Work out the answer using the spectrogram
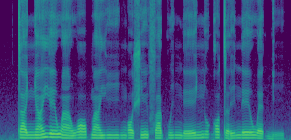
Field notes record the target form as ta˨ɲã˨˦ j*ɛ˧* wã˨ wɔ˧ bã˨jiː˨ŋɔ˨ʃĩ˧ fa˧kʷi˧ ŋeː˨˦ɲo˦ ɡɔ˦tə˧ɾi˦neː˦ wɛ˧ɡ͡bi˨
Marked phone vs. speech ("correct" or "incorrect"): incorrect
